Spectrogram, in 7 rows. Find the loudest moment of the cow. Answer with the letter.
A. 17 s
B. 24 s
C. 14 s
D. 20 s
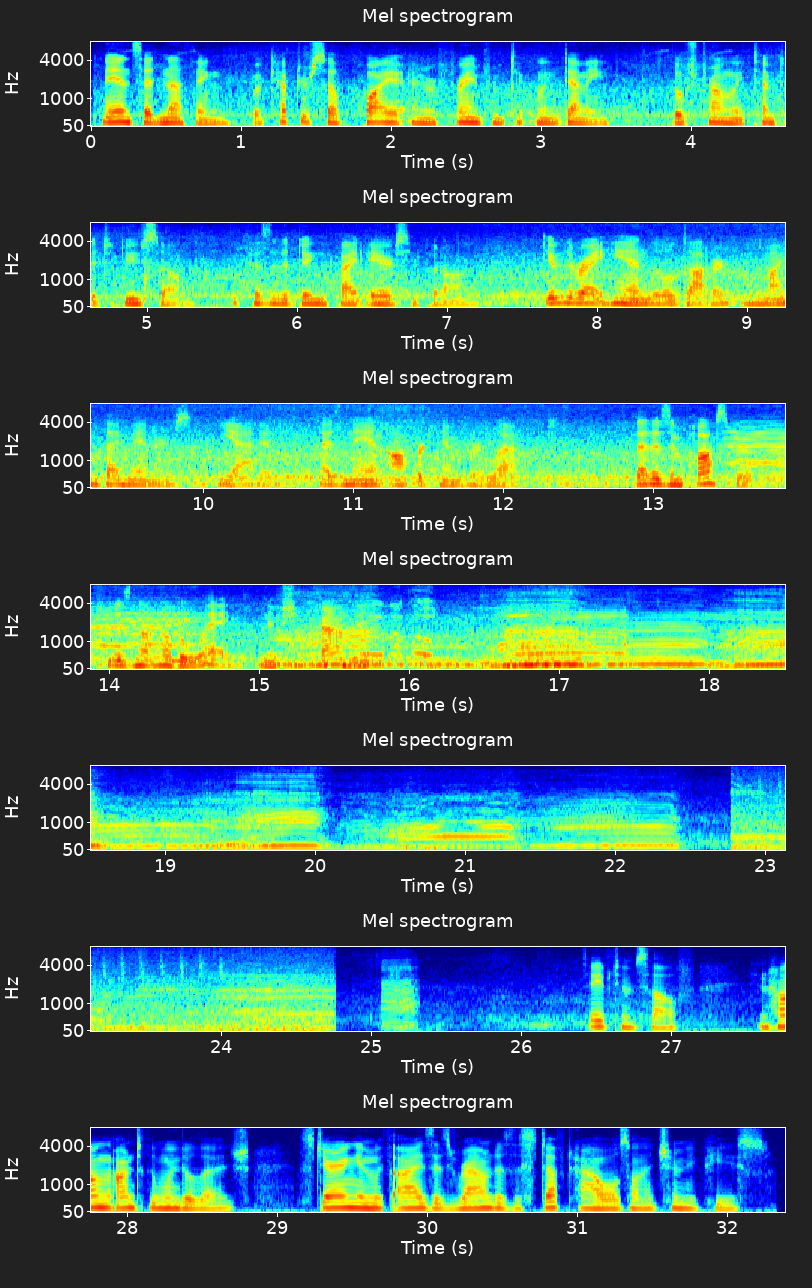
A.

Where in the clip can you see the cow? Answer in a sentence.
The cow can be heard from 13.4 to 25.4 s.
